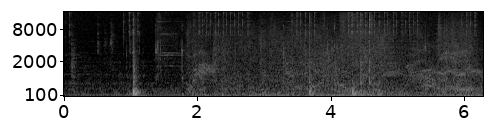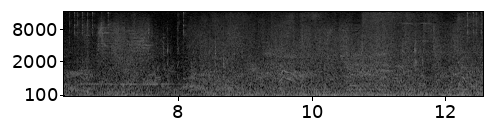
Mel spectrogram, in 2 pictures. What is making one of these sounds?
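Game spell effects whoosh and crack in bursts.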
